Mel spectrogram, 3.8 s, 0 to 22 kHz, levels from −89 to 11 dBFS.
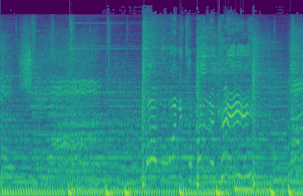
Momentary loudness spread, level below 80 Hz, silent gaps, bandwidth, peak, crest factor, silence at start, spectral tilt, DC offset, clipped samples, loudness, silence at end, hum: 6 LU; -16 dBFS; none; 17 kHz; 0 dBFS; 10 dB; 0 s; -4 dB/octave; under 0.1%; 0.3%; -12 LUFS; 0 s; none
